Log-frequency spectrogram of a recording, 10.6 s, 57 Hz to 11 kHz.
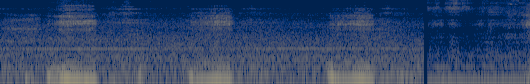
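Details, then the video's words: Futu, a Labrador Retriever born 8 November 2020 living on Jeju, snores while asleep: low rumbling snorts roughly every three seconds over a steady faint hum in the room. "리트리버 코골이"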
